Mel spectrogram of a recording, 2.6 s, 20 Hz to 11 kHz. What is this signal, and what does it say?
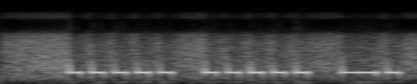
Morse code, heard as a keyed tone, about 17 wpm, 480 Hz, with radio noise. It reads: 55N
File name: sm7lcb / g4hup 23cm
